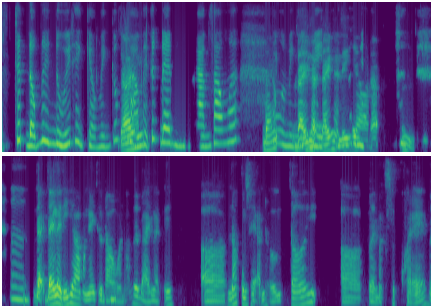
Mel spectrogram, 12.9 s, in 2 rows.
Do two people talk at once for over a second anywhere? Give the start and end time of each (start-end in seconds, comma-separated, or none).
4.0-5.7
